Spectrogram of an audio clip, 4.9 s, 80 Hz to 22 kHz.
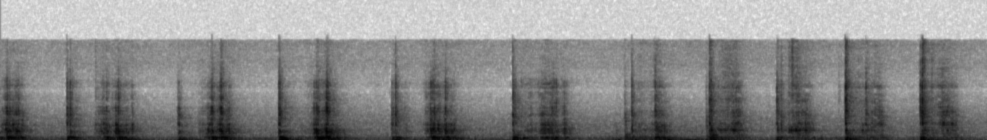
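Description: Long fingernails tap rapidly on the solid, white-painted wooden moulding of a door frame, making 19 crisp, clicky knocks at an uneven rhythm. Each tap is short, with a brief hollow-sounding body and quick decay.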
